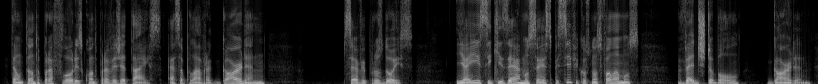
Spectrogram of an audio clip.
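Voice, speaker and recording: Slow, patient male language teacher. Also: mid-range voice, a little mellow, no echo, studio quality. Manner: patient, repeats words slowly and adds little checks of understanding. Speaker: English teacher. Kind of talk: vocabulary lesson explaining words and pronunciation.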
